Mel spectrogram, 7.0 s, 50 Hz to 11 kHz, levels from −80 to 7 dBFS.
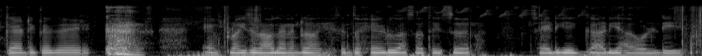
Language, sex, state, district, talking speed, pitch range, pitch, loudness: Konkani, male, Goa, North and South Goa, 135 wpm, 125-130 Hz, 125 Hz, -28 LUFS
